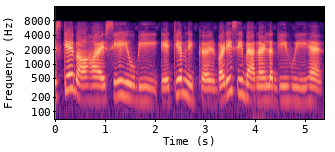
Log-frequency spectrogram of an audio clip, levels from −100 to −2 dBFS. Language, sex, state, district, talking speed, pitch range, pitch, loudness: Hindi, female, Jharkhand, Ranchi, 120 wpm, 165-210 Hz, 175 Hz, -16 LUFS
